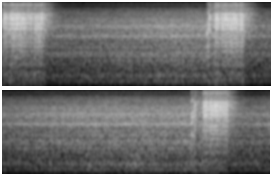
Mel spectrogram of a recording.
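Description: MIG welder laying three short tack welds on steel body sheet metal, each a sizzling burst of about half a second, roughly two seconds apart.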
